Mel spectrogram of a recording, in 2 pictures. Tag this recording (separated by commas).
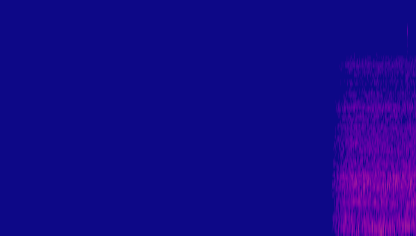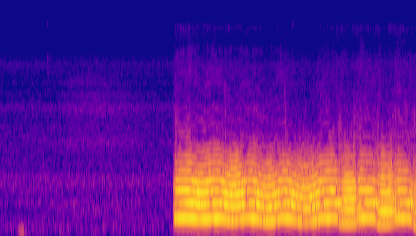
Brass instrument, Music, Trombone, Classical music, Musical instrument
